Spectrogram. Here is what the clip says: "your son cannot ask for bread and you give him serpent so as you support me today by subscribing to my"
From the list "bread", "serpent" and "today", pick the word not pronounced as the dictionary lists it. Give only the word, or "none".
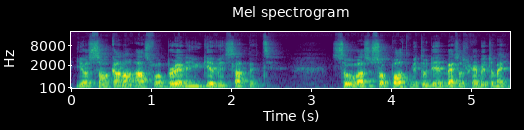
serpent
